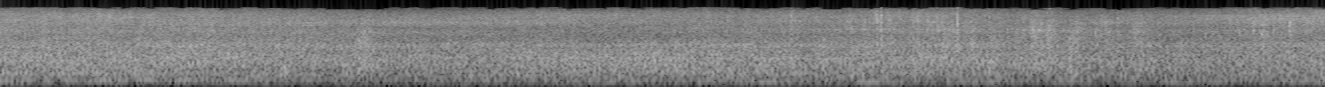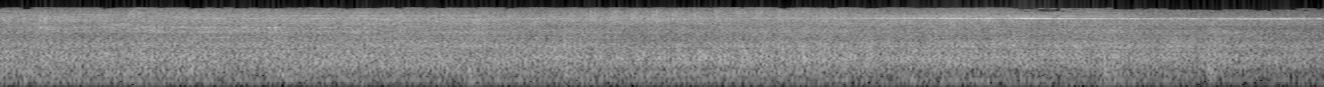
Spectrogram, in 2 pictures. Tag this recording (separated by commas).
Rail transport, Train, Clickety-clack, Railroad car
